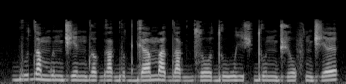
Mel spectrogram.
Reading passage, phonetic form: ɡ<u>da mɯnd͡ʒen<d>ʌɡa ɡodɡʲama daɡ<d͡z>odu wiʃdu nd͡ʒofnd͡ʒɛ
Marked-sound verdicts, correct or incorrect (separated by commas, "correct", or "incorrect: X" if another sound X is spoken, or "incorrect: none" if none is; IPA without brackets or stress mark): correct, correct, correct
